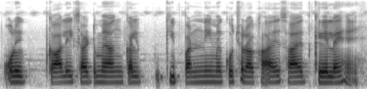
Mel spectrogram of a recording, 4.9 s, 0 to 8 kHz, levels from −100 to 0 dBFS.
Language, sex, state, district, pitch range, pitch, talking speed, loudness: Hindi, male, Madhya Pradesh, Bhopal, 150-155 Hz, 155 Hz, 185 wpm, -15 LUFS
